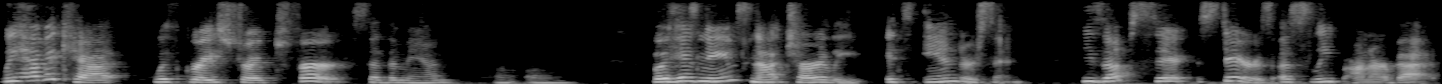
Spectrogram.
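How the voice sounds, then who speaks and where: Slow, creaky-voiced woman reading a storybook. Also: on the high side, lively intonation, fairly bright tone. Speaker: co-reader. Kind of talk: picture book read-aloud.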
